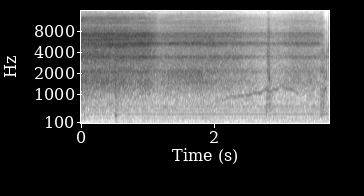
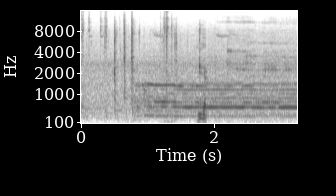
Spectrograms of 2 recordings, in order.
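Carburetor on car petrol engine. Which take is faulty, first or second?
first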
